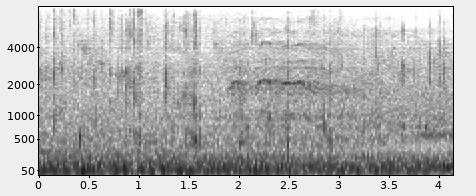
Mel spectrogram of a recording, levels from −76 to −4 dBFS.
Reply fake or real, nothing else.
real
